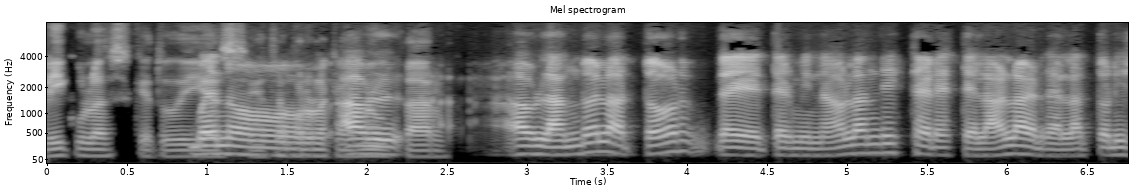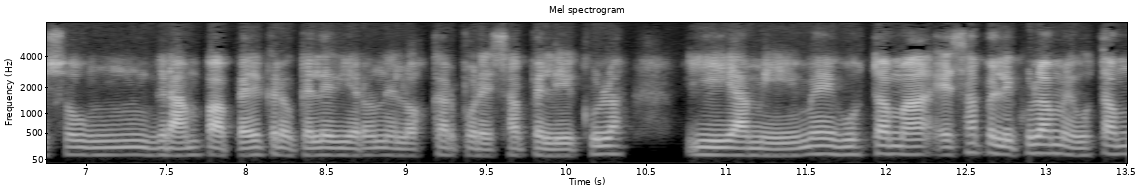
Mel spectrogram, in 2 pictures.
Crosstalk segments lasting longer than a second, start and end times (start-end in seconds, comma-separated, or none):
0.9-2.3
